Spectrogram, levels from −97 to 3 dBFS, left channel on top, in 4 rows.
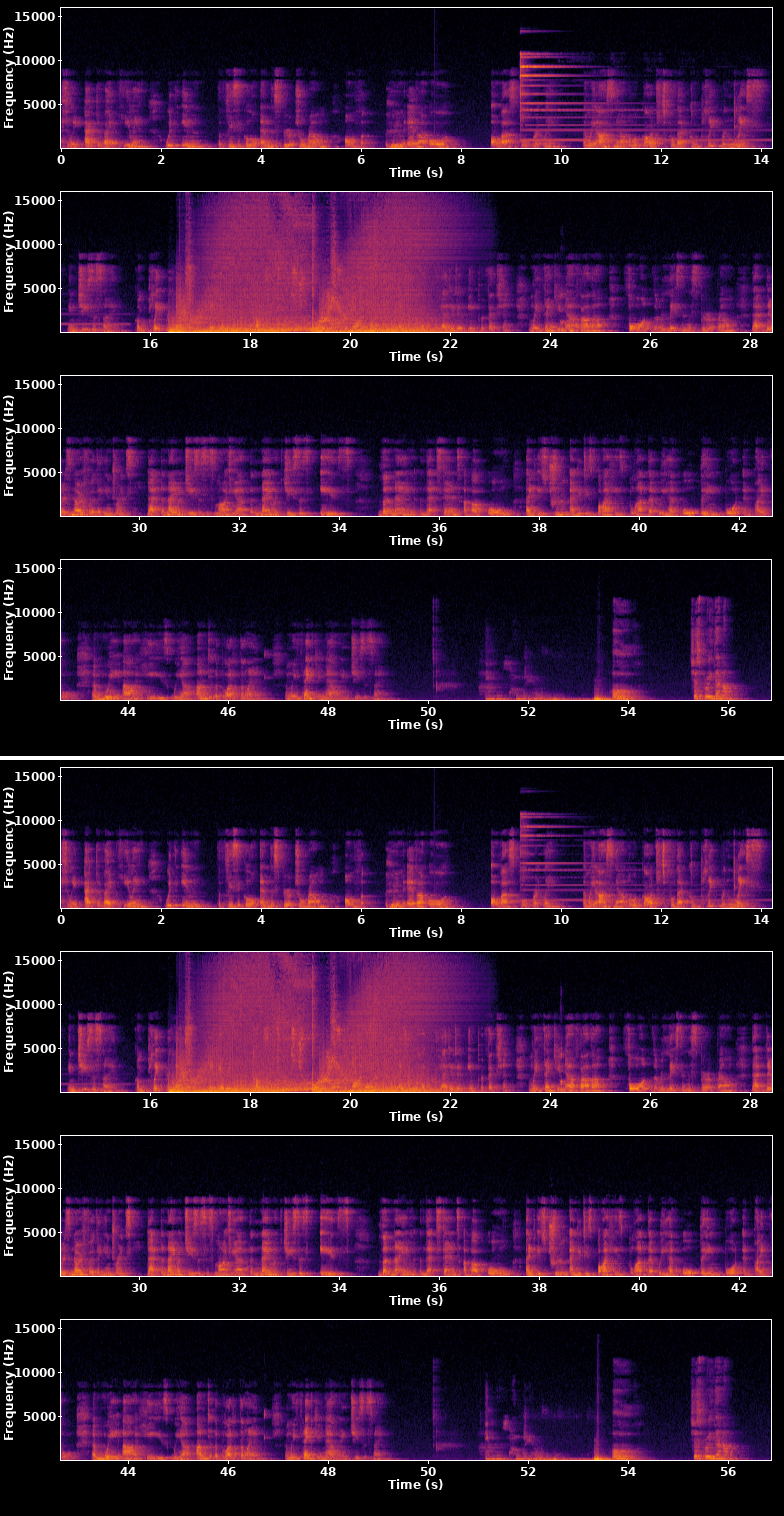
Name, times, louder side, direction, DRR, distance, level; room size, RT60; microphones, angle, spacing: voice 1, 0.0-2.8 3.1-5.3 5.7-6.1 6.5-7.7 8.6-9.9 10.4-14.0 14.3-15.4 15.7-16.8 17.2-29.8 30.2-34.5 34.8-37.4 37.7-49.2, right 1 dB, 55° right, 4 dB, 1.0 m, -33 dB
sound 1, 9.2-15.6, left 11 dB, 90° left, 0.9 m, -41 dB
sound 2, 16.4-22.5, equal, 10° right, 0.6 m, -26 dB
voice 2, 51.1-53.4, right 3 dB, 85° right, 7 dB, 0.6 m, -32 dB
voice 3, 53.7-54.1 55.3-56.0, equal, 15° left, 0 dB, 1.1 m, -29 dB
9.3 x 6.7 x 2.9 m, 0.75 s
head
